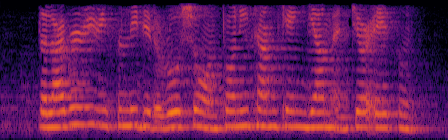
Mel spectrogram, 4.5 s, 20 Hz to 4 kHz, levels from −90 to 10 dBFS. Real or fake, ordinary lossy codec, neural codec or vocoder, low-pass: real; AAC, 16 kbps; none; 3.6 kHz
